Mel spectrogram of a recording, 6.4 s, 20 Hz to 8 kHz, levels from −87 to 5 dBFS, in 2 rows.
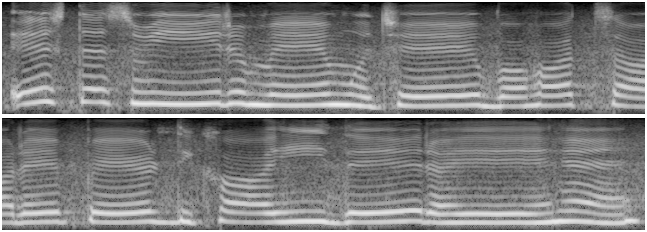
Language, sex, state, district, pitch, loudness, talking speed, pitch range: Hindi, female, Madhya Pradesh, Katni, 255 Hz, -9 LUFS, 100 wpm, 240-275 Hz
